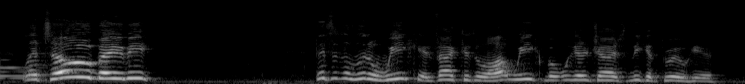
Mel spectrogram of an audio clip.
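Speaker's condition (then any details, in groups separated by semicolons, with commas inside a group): Cerebral palsy; voice tone sometimes odd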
